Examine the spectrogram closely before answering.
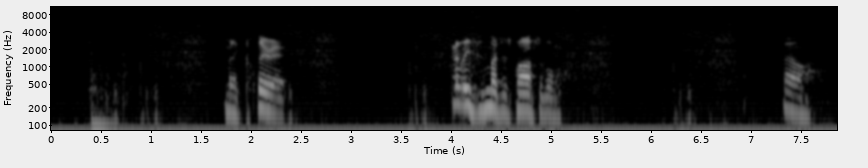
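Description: A power wrench whirs in short bursts.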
